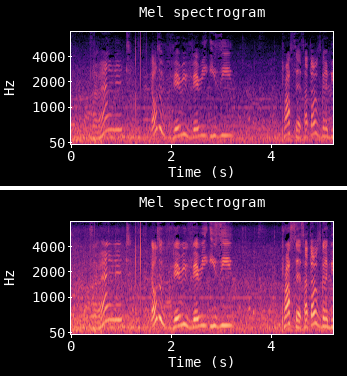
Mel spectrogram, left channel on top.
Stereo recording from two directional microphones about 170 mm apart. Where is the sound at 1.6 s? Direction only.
25° right (ahead or behind).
